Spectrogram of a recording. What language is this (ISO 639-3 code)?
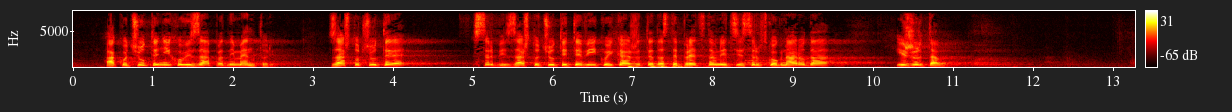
srp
